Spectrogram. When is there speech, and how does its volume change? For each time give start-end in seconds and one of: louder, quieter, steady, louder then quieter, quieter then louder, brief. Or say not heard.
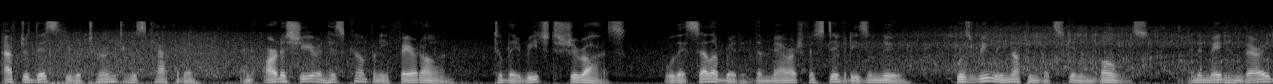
0.0-12.6 steady.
